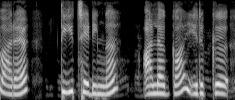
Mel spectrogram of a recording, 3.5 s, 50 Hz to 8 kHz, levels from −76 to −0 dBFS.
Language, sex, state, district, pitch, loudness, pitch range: Tamil, female, Tamil Nadu, Nilgiris, 255 Hz, -16 LUFS, 245-305 Hz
